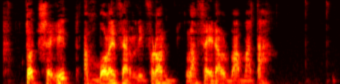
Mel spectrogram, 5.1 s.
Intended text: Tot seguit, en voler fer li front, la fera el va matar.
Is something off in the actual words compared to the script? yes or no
no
